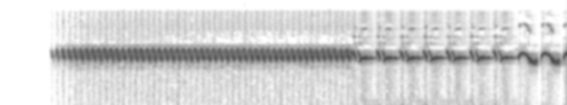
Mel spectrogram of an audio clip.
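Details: Clean tutor recording of European greenfinch song for educating captive birds: a long rapid buzzy trill of about three seconds breaks into repeated rolling, rising-and-falling notes, clear and loud with a silent background.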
